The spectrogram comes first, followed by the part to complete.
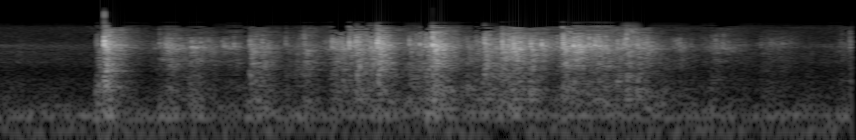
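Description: Paper being handled on a tabletop: one sharp click about half a second in, then a run of rustling, crinkling and small taps that dies down near the end, over a steady low hum.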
